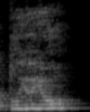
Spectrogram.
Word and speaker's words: tuiuiu: Tui, ui, u. Perceba que o mais forte é a última sílaba, o u. O tuiuiu. Esse u se prolonga por mais tempo. Certo? Então nós temos aqui uma oxítona.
